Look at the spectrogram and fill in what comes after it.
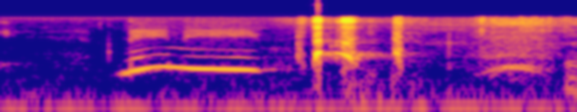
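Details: Young girl, still in diapers, gets recurring hiccups again after getting dressed and eating breakfast: a brief voiced sound, then three sharp, abrupt catches in quick succession.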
